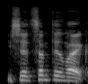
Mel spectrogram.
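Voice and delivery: ordinary talk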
